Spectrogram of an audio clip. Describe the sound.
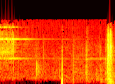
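A doorbell ringing, a faint thin bell tone with a brief click midway and a brighter burst of chiming at the end.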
